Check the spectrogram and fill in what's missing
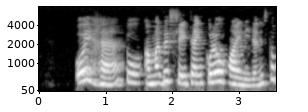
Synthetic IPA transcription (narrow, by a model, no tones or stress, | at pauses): ojɦɛ̃t̪oa̰mad̪eɾʃejʈajmkoɾeoɦɔenid͡ʑaniʃt̪o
